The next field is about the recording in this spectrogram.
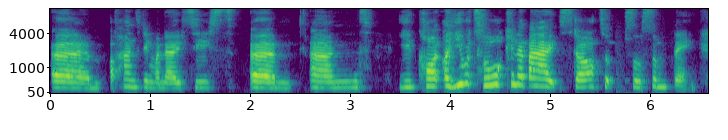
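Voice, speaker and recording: A woman with a Birmingham accent, high-pitched and bright, sharp in tone, at a moderate pace, with ordinary pitch variation and big swings in loudness, on a very clean recording with a silent background and a dry, close sound with no echo. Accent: Brummie. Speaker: small business owner. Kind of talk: casual chat.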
